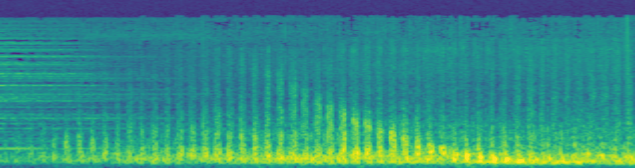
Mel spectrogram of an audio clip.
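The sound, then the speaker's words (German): Rotors of waiting helicopters whirl with a rapid, steady thumping pulse that grows louder over several seconds, droning with no voices. “Unsere Gruppe teilt sich zwischen den Hubschraubern auf, die mit wirbelnden Rotoren warten.”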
